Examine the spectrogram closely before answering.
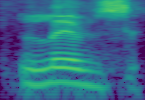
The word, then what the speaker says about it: lives: And he lives in Riyadh. Okay, he lives in Riyadh. لاحظ تكتب S ولكن تنطق Z.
